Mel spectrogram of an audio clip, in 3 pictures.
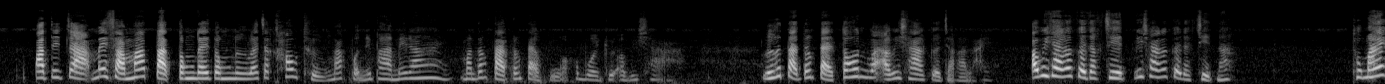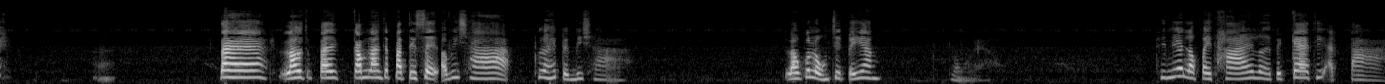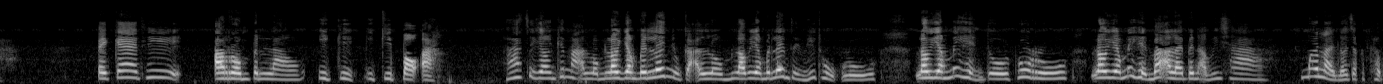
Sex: female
